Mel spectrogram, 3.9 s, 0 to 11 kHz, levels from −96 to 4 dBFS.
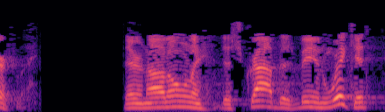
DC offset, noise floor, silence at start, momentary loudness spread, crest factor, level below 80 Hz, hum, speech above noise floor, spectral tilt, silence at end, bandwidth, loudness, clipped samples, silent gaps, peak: under 0.1%; under -90 dBFS; 0 s; 10 LU; 20 dB; -74 dBFS; none; over 61 dB; -9.5 dB/octave; 0.1 s; 5.8 kHz; -28 LUFS; under 0.1%; 0.42-1.23 s; -10 dBFS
